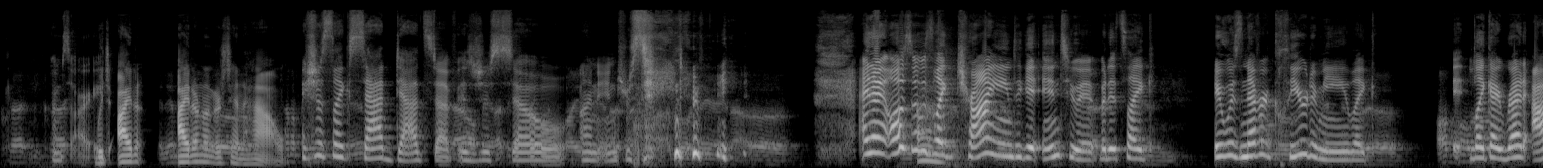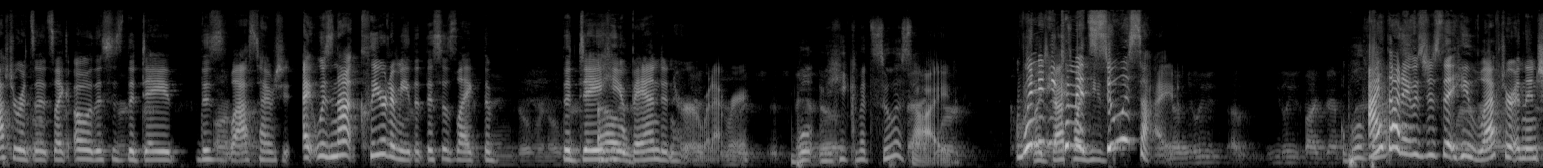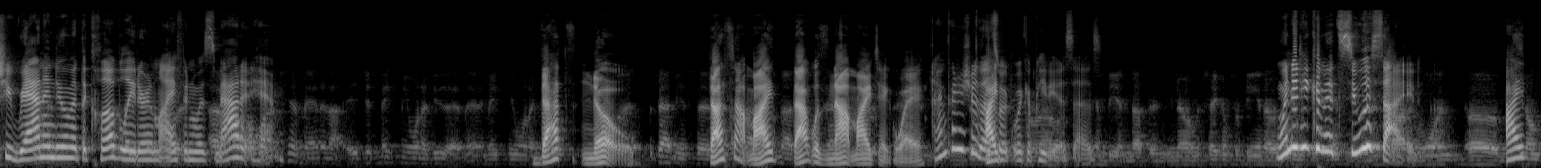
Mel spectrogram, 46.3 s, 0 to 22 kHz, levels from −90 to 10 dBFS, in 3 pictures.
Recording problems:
voice in the background; faint; throughout; 20 dB below the speech

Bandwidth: 17 kHz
